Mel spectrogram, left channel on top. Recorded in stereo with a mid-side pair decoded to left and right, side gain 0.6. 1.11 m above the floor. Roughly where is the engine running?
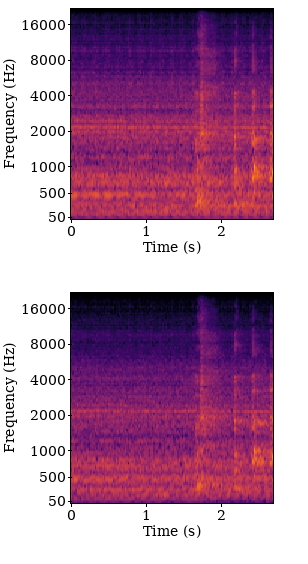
Ahead left.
